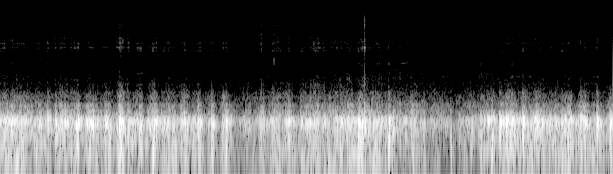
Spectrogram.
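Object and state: Metal microphone grille being scratched.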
